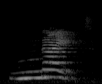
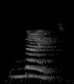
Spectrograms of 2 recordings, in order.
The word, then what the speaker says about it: night: the i i sound because our gh is silent second grade this is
